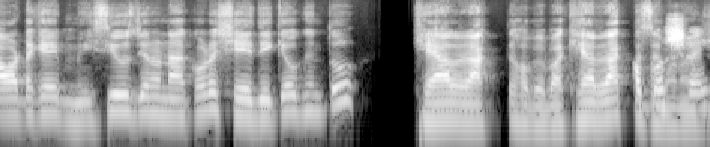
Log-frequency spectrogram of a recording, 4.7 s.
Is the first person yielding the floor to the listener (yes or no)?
yes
